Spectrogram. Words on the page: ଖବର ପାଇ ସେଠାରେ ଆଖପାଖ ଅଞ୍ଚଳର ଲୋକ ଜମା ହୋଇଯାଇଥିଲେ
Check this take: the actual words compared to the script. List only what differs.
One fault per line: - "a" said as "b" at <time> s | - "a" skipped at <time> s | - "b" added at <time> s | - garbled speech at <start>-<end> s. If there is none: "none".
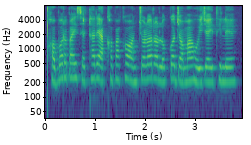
none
